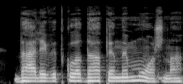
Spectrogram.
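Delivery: plain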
